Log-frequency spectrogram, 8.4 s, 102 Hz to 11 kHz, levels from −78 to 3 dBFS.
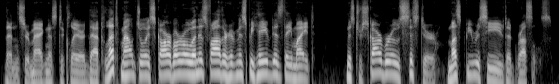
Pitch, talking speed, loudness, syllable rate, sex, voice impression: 140 Hz, 170 wpm, -20 LUFS, 5.3 syllables/s, male, very masculine, slightly old, thick, muffled, slightly calm, wild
